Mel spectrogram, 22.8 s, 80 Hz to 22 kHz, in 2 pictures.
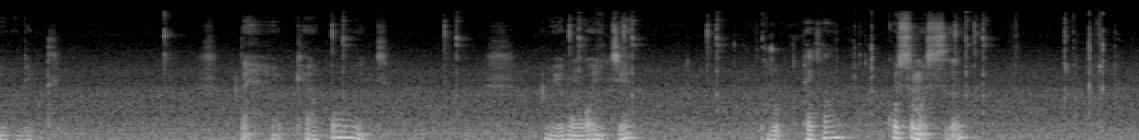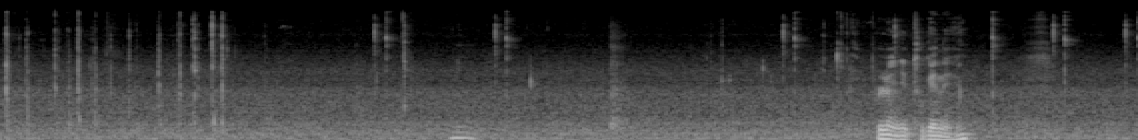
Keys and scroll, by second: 8.3 ctrl+g, 10.8-13.1 typing, 13.4 Return.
